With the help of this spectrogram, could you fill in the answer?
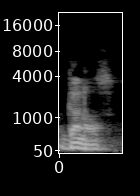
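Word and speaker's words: gunwale: of the gun whale gunnels remember that word g-u-n-w-a-l-s w-a-l-e-s excuse me pronounced gunnel ash is a type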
